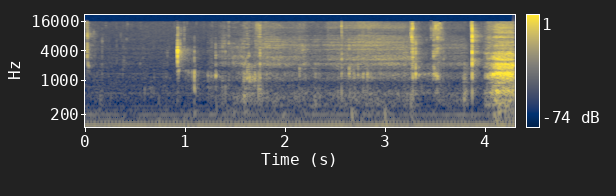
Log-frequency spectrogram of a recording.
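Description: Close-miked chewing of a mouthful of food, quiet, with a few sharp crunches, the clearest about a second in, over a faint steady low hum.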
